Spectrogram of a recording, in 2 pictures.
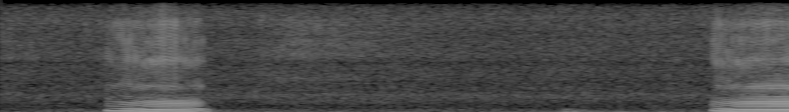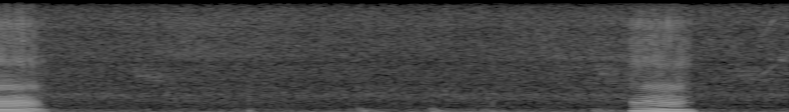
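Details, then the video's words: A loud snore from a sleeping, dreaming house cat, heard as three half-second tonal breaths about three seconds apart, each one buzzing and sliding slightly downward in pitch, with soft background noise between them. "Sleeping Cat Snores and Dreams"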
